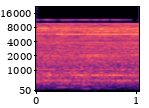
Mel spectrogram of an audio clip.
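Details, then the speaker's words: Steady, loud rushing air from a mechanical insufflator-exsufflator (cough assist) delivering high-pressure breaths through a mouthpiece to a man with high spinal cord injury, breath in then out. "So if you watch the dial on the next you'll see the breaths being delivered."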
